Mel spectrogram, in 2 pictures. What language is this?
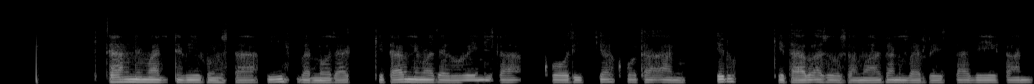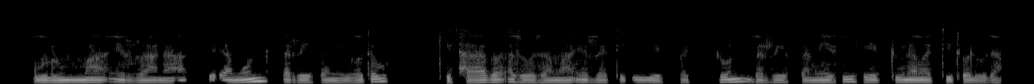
Oromo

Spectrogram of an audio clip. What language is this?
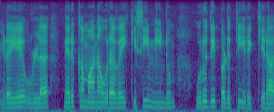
Tamil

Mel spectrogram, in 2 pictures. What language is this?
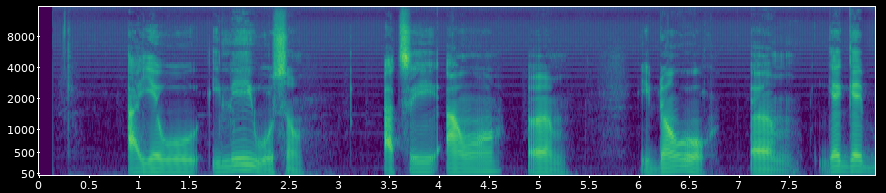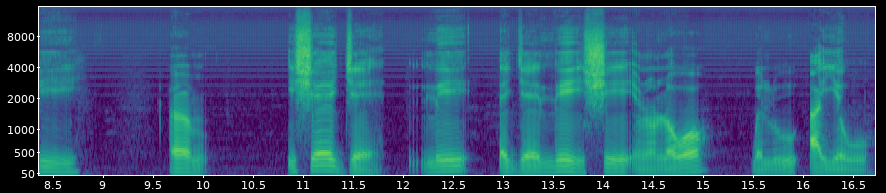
Yoruba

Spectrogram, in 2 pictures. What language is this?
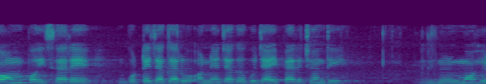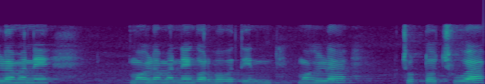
Odia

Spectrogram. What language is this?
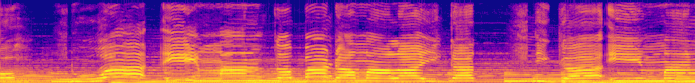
Indonesian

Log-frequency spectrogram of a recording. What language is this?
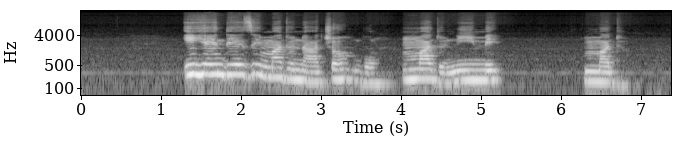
Igbo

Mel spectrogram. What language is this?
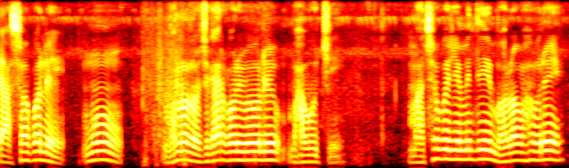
Odia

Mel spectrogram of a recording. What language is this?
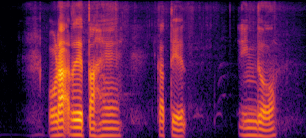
Santali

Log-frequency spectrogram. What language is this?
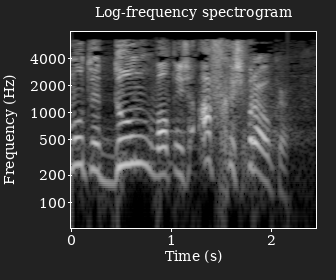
Dutch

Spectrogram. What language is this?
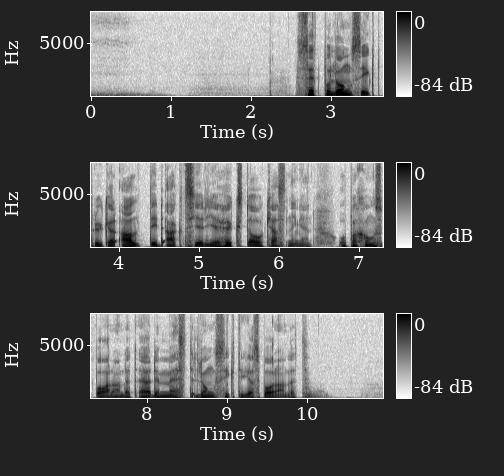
Swedish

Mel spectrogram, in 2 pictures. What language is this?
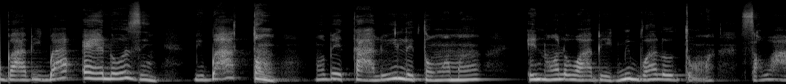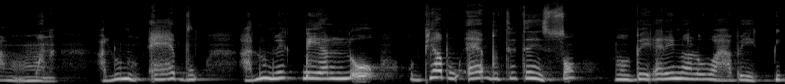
Khana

